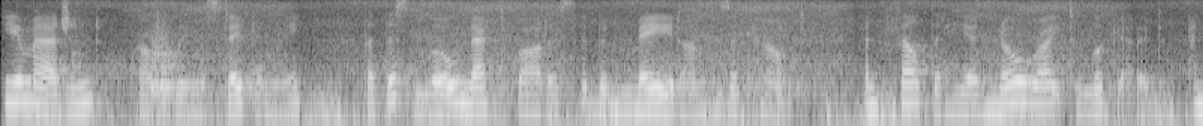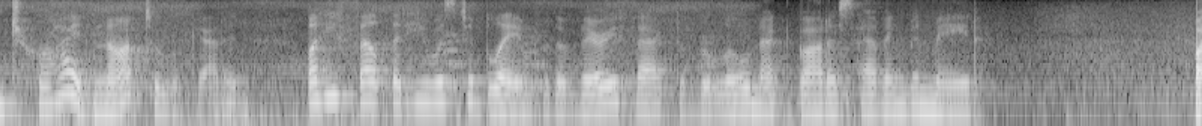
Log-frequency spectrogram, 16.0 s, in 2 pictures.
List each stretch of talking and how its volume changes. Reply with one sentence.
You can hear the talking from 0.0 to 14.6 s, at a steady volume.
